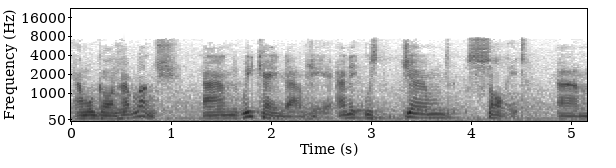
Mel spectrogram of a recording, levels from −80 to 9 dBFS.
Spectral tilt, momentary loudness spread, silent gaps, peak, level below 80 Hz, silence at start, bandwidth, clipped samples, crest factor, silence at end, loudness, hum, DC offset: -5 dB/octave; 9 LU; none; 0 dBFS; -42 dBFS; 0 s; 8 kHz; under 0.1%; 16 dB; 0 s; -16 LUFS; none; 1%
